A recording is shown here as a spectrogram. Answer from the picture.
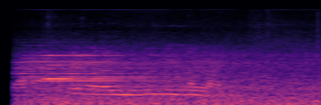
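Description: A young woman's voice over a handheld microphone and PA speakers, one drawn-out, gliding call lasting about a second and a half. It is loudest right at the start and then gives way to the steadier hum of the hall.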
